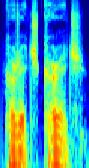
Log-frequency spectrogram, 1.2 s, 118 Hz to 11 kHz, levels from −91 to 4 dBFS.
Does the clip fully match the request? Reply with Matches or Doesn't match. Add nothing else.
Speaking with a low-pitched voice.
Matches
